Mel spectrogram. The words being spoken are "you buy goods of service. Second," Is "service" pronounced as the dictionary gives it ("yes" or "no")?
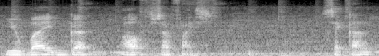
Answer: no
